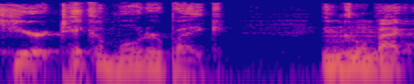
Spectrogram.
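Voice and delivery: ordinary talk, nothing marked

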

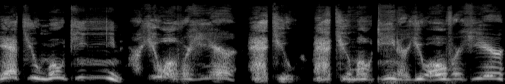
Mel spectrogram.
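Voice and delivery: slow, high-pitched, half-whispered calling out. Recapping a film scene of a crew searching for a man, half-whispering. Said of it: "calling out for Matthew Modine with whispers".

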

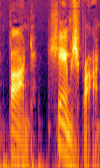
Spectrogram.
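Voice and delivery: breathy, near-whispered leading-man voice. Joking about keeping an actor in a studio: Sean Connery impression. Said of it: "Sean Connery, ladies and gentlemen".

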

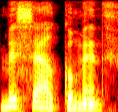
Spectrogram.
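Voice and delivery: attempted very thick Dutch accent. Comparing uk and us words, trying a very thick dutch accent. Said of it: "I was trying to do a very thick Dutch accent".

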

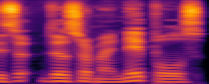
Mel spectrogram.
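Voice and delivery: ordinary talk

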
